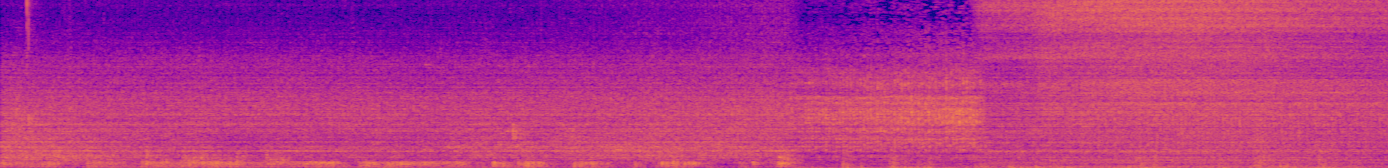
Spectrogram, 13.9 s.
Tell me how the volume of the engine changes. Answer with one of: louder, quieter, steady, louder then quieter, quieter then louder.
louder.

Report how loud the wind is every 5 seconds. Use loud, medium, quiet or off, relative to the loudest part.
loud, loud, medium.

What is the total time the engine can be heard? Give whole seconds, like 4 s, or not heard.
14 s.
